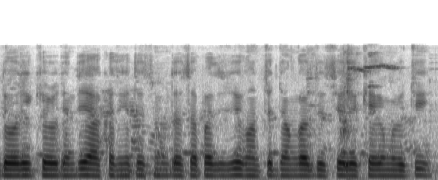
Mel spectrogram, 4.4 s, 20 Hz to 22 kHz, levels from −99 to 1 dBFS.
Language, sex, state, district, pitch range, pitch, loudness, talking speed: Odia, male, Odisha, Khordha, 130-135 Hz, 130 Hz, -15 LUFS, 165 wpm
